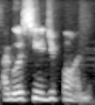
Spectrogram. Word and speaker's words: Agostinho de Hipona: Agostinho de Pona. Falei certo, meninas? Agostinho de Hipona.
